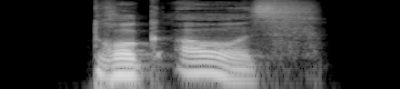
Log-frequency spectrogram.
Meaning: 1. singular imperative of ausdrucken 2. first-person singular present of ausdrucken
- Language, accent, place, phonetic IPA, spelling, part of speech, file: German, Germany, Berlin, [ˌdʁʊk ˈaʊ̯s], druck aus, verb, De-druck aus.ogg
